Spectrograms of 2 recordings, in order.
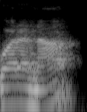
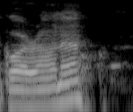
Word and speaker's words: Guaraná: In American English, we call it guarana, and they put it in all the energy drinks.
